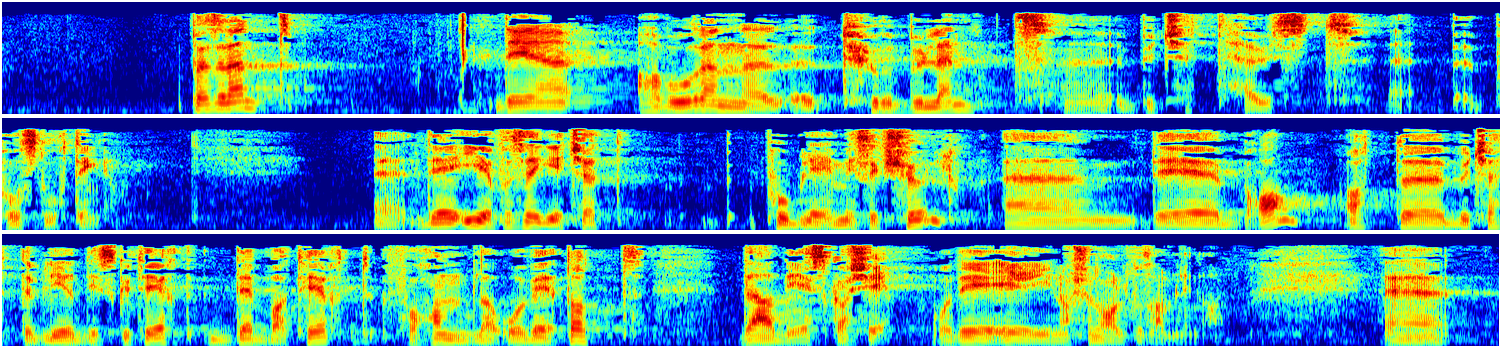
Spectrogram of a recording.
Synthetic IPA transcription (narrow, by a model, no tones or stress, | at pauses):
pʰɾɛs̬ɪd̪ɛnt̪ | d̪ɛhɑɾʋoːɾəɛnt̪ʰʉɾbʉlɛnt̪bʉd̪ʃɛt̪hɑʉst̪ | pʰɔst̪uːɾt̪ʰɪ̰ŋːə | d̪ɛæɾiːɔfɔsɛːɡɪt͡ʃːəɛt̪pʰɾʊbleːmɪsɛɡʃøːl | d̪ɛːɾbɾɑːʔɑt̪bʉd̪ʃɛt̪ːəbliːɾd̪ɪskʉt̪ʰeːɾt̪d̪ɛbɑt̪ʰeːɾt̪fɔɾhɑnd̪ləɾɔʋeːt̪ɑt̪ | d̪æɾd̪ɛskɑʂḛː | ʔɔd̪ɛɛɾɪnɑʃʊnɑ̰ːlfɔɾʂɑ̰mlɪ̰ŋɑ̰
